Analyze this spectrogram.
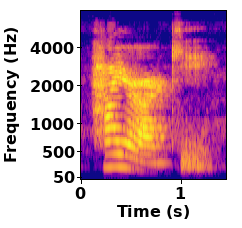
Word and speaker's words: hierarchy: However, The correct pronunciation includes 4 distinct syllables. Hierarchy, hierarchy.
